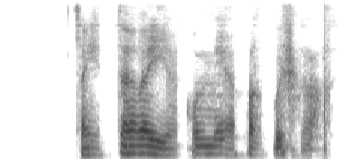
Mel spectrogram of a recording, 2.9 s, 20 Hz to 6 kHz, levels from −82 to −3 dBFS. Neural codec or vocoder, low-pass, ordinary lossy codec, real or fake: codec, 16 kHz in and 24 kHz out, 0.6 kbps, FireRedTTS-2 codec; 5.4 kHz; Opus, 64 kbps; fake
